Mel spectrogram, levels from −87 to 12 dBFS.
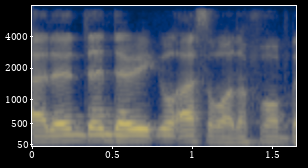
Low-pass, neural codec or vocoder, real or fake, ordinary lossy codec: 7.2 kHz; codec, 16 kHz, 1 kbps, X-Codec, HuBERT features, trained on balanced general audio; fake; none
